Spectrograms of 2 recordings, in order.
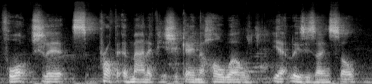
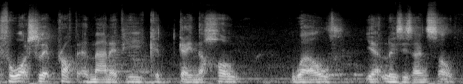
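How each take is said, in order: First: It is said at a normal pace. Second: It is said more slowly.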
